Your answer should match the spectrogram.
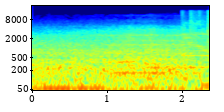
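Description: Loud, steady rumble of street traffic.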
